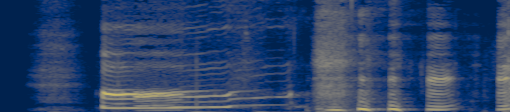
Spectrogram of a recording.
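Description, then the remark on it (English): A voice imitates a small single door creaking as it swings open: a drawn-out, wavering, slightly falling groan lasting about a second, followed by a few short breathy vocal bursts. “I'm all about proactive door opening noise. Yes, I'm very very on the sound effects tonight.”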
